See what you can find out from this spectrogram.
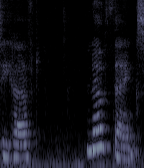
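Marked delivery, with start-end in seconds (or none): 1.3-2.2 little high murmur. Narrator reading Koala's reply to Wombat, murmured. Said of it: "murmured Koala".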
